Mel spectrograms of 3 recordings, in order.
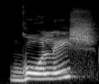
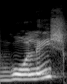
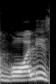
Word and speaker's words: goles: Só que algumas gramáticas citam goles, o timbre é fechado, e gois, timbre fechado também, tá? Então, tanto faz você falar goles, cuidado, não abram o timbre, senão fica goles, é outra coisa.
